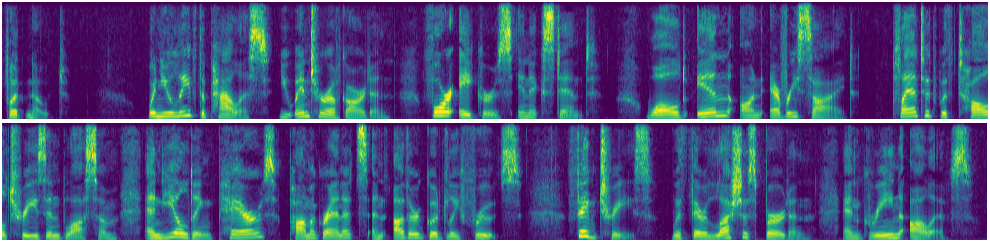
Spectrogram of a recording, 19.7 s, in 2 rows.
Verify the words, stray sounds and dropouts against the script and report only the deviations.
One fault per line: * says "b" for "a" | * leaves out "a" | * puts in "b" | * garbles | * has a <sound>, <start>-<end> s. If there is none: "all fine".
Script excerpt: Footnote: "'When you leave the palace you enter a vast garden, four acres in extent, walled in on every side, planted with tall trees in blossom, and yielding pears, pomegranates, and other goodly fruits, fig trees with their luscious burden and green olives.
* leaves out "vast"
